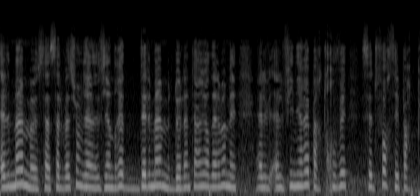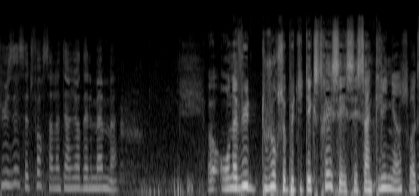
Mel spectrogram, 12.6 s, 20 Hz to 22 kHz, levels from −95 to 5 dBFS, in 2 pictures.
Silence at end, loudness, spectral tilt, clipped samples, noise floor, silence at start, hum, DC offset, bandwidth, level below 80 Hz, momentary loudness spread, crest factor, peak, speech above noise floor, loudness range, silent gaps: 0 s; -32 LUFS; -5.5 dB/octave; under 0.1%; -58 dBFS; 0 s; none; under 0.1%; 13.5 kHz; -60 dBFS; 22 LU; 22 dB; -14 dBFS; 23 dB; 19 LU; none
